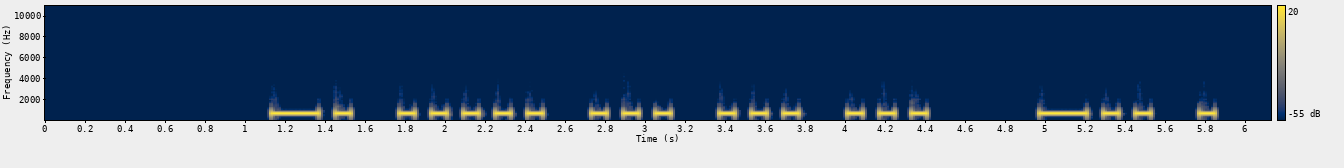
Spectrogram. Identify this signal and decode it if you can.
Morse code, heard as a keyed tone, about 15 wpm, 700 Hz. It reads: N5SSS DE
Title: USA Callsign DE Callsign - 5 Characters - 15wpm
